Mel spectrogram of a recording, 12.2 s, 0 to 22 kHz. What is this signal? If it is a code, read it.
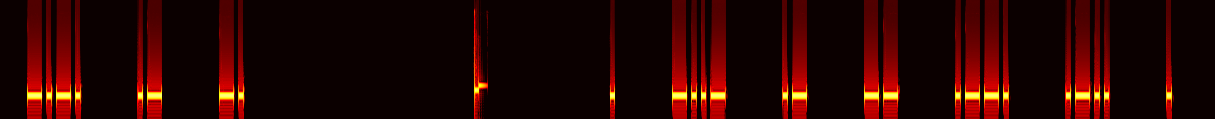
Morse code, heard as a keyed tone, about 25 wpm, spaced as for 12 wpm, 700 Hz. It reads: CAN EXAMPLE
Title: 4x Character Spacing - Top 500 Words - 25wpm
